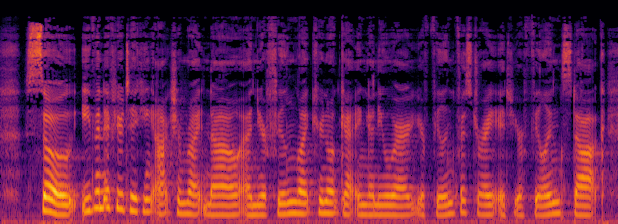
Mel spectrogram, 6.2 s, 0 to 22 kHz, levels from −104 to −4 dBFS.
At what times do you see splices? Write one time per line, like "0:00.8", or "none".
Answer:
none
